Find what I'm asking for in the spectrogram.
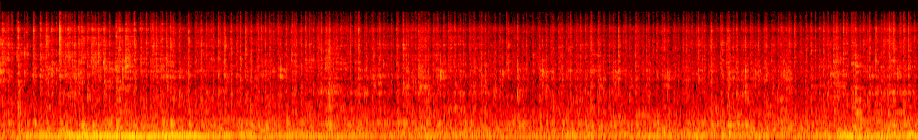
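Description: An appliance pump, apparently in a washing machine that will not spin, runs with a continuous low rumbling drone and a rough, uneven texture, as if something is loose inside.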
